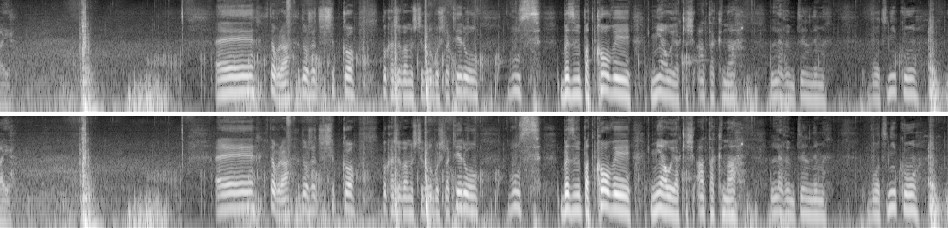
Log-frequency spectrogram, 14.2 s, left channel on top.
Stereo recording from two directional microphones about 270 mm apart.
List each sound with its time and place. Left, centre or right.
0.0 s speech: centre
1.2 s vehicle: centre
3.2 s speech: left; by 14.1 s centre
